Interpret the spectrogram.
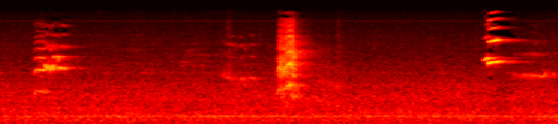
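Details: Rainbow lorikeet feeding in fruit trees in Australia, giving three shrill, grating screeches about two seconds apart over a low steady hum.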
